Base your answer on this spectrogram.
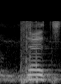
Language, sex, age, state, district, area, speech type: Maithili, female, 60+, Bihar, Madhepura, rural, spontaneous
